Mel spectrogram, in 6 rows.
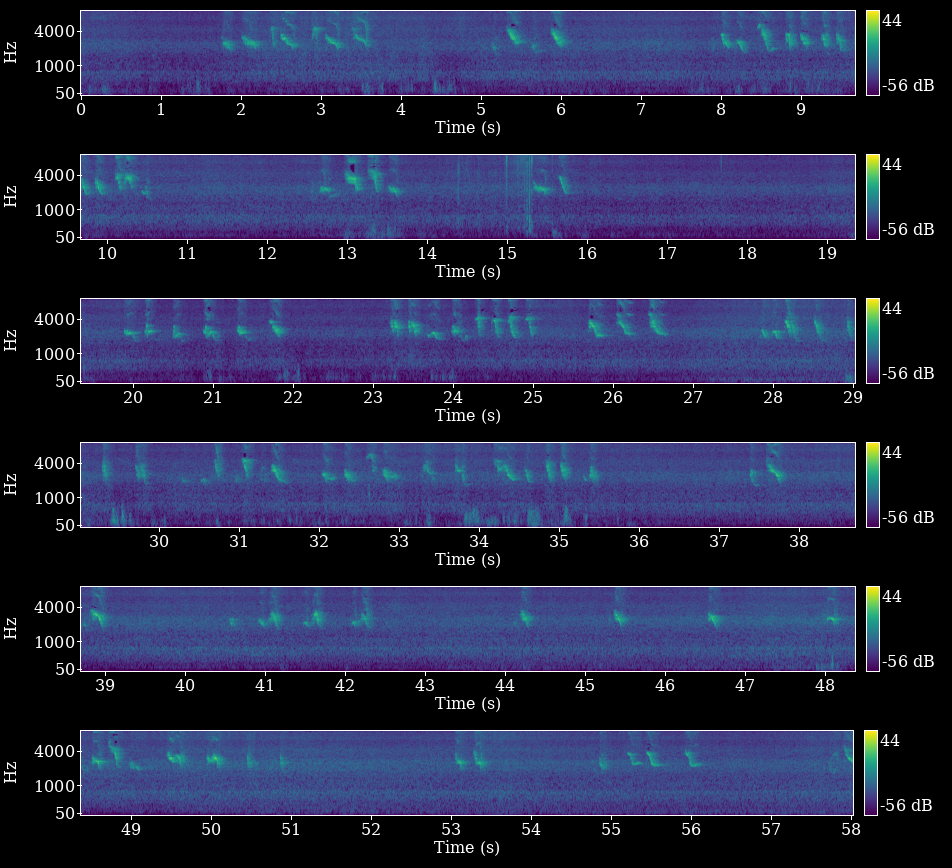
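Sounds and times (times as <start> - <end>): small birds chirping: 1.8 - 3.7, 5.2 - 6.2, 7.9 - 10.6, 15.1 - 15.9, 27.8 - 35.6, 38.7 - 39.1, 40.5 - 42.6, 44.1 - 44.4, 45.3 - 45.6, 46.5 - 46.8, 47.9 - 51.2, 53.0 - 53.6, 54.8 - 56.2, 57.7 - 58.0.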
